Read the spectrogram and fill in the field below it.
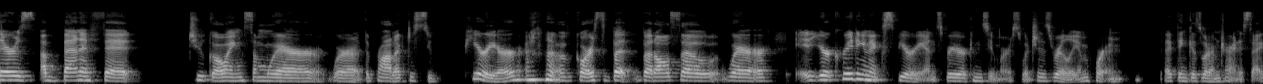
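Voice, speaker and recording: A woman talks in an unremarkable speaking voice with fairly low pitch. Her pitch variation is ordinary, and the background is quiet. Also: moderate pace. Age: 30s. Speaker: podcast host. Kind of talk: interview conversation.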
